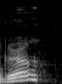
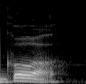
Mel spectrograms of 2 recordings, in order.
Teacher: the monophthong in girl with the diphthong in goal. The vowels of cow and goal both begin at a given place and glide towards another one.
